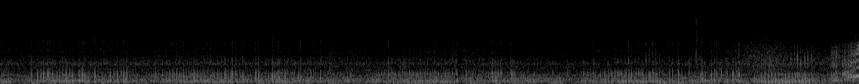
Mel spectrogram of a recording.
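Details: Domestic cat lying relaxed inside a gym belt, purring steadily: a continuous low rumbling throb without breaks, with a faint brief click near the end.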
